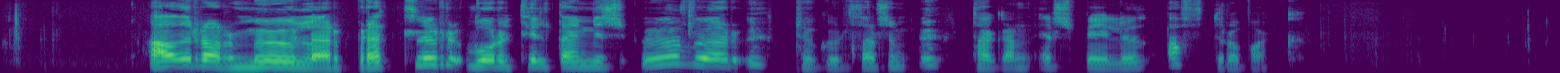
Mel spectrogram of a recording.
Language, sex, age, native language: Icelandic, male, 18-19, Icelandic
